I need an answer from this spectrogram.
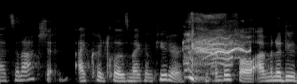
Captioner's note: laughs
